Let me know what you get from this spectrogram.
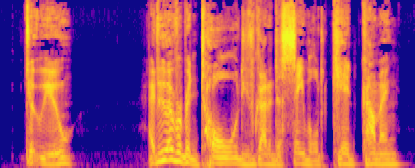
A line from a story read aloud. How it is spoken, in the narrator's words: snapped the father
